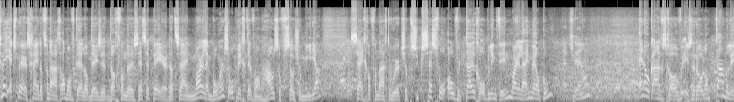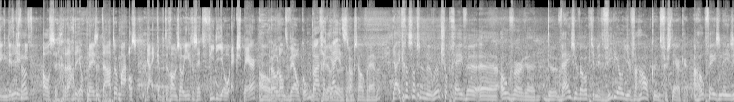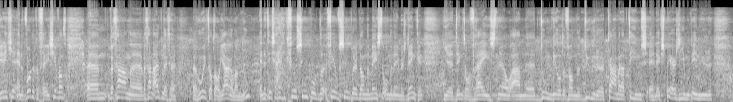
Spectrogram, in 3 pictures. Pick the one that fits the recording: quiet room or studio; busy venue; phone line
busy venue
